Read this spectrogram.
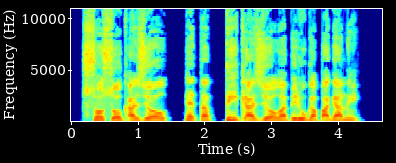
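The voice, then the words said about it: Loud roar with strong Georgian accent. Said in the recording (Russian): “Зычный, уже однажды слышанный Николасом голос с сильным грузинским акцентом проревел”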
